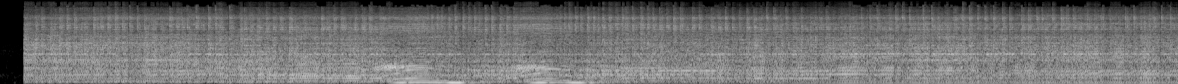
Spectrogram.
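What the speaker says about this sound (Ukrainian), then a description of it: "Зараз буду пробувати заводити." An old moped engine, just repaired, runs at a loud, steady buzz close by, with two rising and falling swoops of the revs partway through.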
